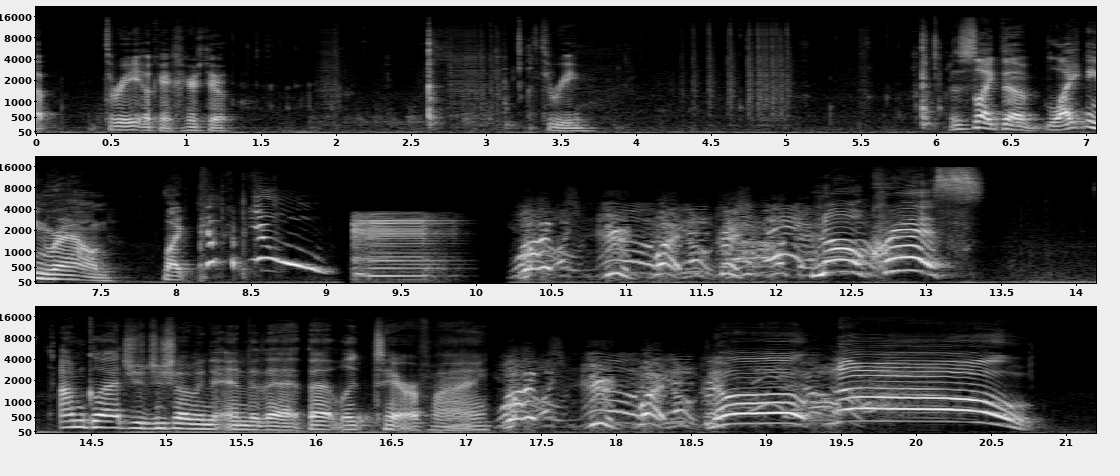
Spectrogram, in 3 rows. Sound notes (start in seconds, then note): 9.2 buzzer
